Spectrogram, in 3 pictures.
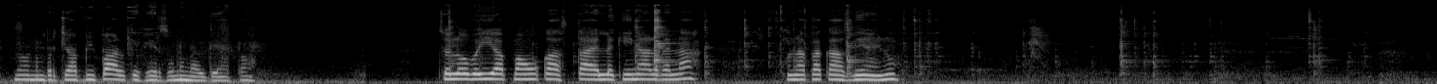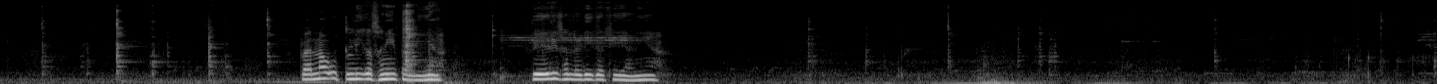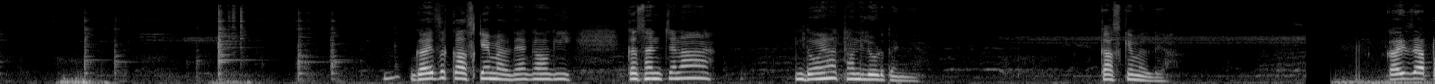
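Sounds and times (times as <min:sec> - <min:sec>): spanner clicking on a nut: 0:04.4 - 0:19.6, 0:22.2 - 0:32.8.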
